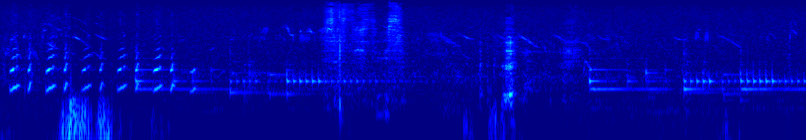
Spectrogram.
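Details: Red-billed hornbill; display call; display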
